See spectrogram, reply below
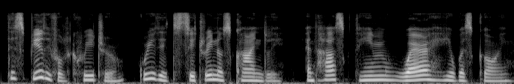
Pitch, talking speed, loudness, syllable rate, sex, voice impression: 195 Hz, 150 wpm, -19 LUFS, 5.1 syllables/s, female, very feminine, young, slightly adult-like, thin, slightly relaxed, slightly weak, dark, hard, clear, slightly fluent, slightly raspy, cool, intellectual, refreshing, slightly sincere, calm, slightly friendly, reassuring, unique, wild, slightly sweet, slightly lively, kind, slightly modest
